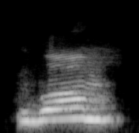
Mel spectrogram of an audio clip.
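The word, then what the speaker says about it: bomb: बी ओ एम बी बॉम्ब म्हणजे बॉम्ब बॉम्ब आता आपण हा उच्चार बॉम्ब करतो ब चा उच्चार करतो शेवटच्या परंतु शेवटचा जे बी आहे ते कसा आहे सायलेंट आहे बॉम्ब बॉम्ब यस नेक्स्ट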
